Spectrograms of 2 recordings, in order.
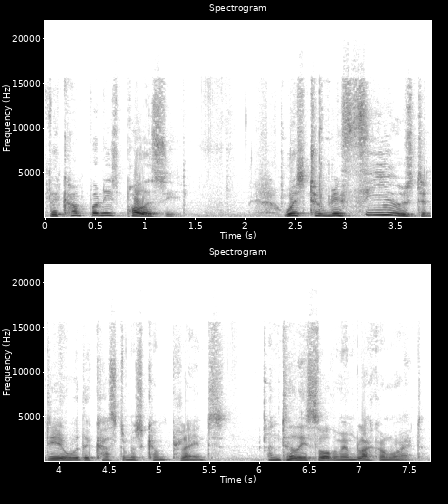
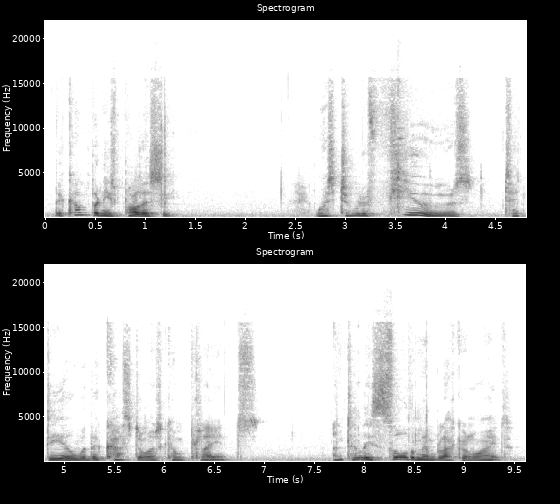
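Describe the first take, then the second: First: It is said in a disapproving, negative way. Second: It is said in a plain, neutral way.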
